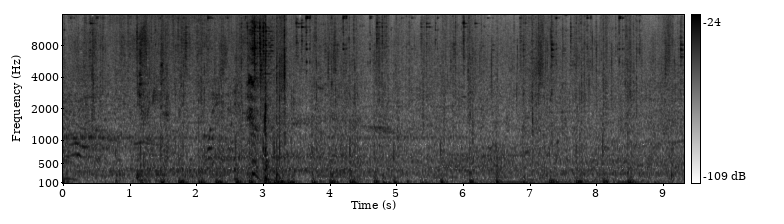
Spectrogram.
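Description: Heavy footsteps thud on wooden boards.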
